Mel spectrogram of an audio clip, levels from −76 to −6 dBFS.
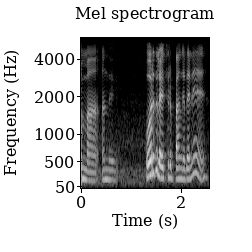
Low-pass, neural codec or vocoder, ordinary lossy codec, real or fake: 5.4 kHz; none; none; real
